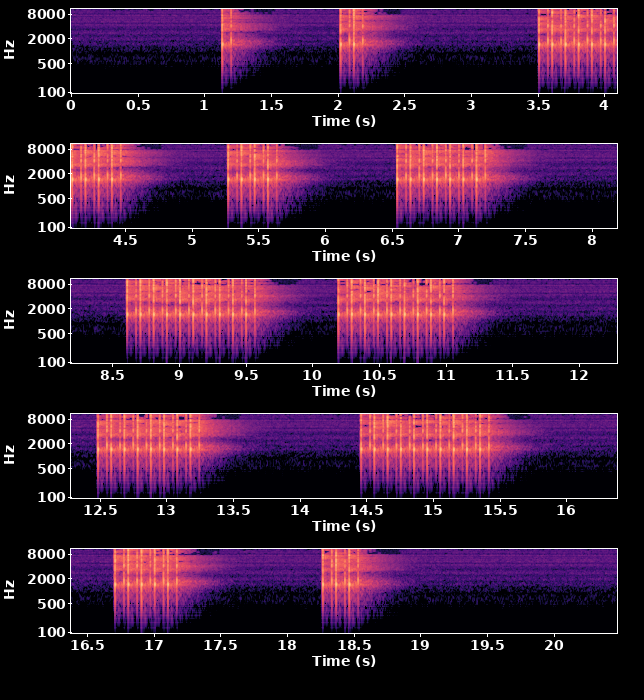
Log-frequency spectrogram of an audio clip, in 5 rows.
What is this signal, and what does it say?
Pulse dialling, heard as clicks on a phone line, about 10 pulses a second, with room echo. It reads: 1 2 0 4 7 0 9 8 0 5 3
